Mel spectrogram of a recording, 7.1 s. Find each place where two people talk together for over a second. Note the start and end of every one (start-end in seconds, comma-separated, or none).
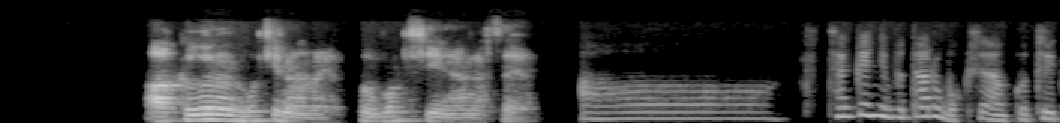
none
